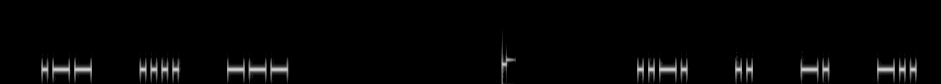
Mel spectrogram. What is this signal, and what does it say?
Morse code, heard as a keyed tone, about 22 wpm, spaced as for 13 wpm, 690 Hz. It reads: WHO FIND
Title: 3x Character Spacing - Top 100 Words - 22wpm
